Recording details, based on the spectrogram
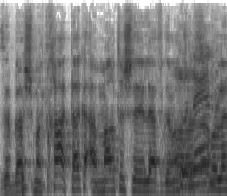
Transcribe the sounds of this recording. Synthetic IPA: zebeaʃmat̪χat̪akamaʁt̪aʃeleafɡanosonola

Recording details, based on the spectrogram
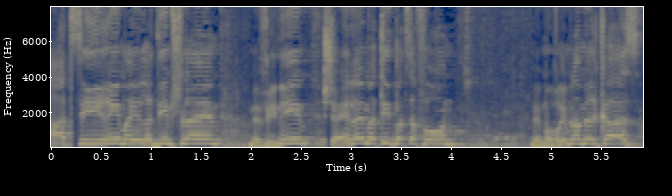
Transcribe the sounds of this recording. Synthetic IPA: at͡seiʁimhaje̞lad̪imʃelahe̞mː | e̞vinimʃe̞e̞nlae̞mat̪id̪̚bat͡safo̞n | emovʁimlame̞ʁkaz

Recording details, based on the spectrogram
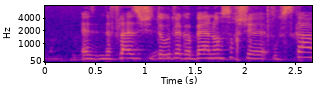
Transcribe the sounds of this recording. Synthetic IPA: enaflaezeʃiːtautle̞ɡabejhano̞saχʃeuska

